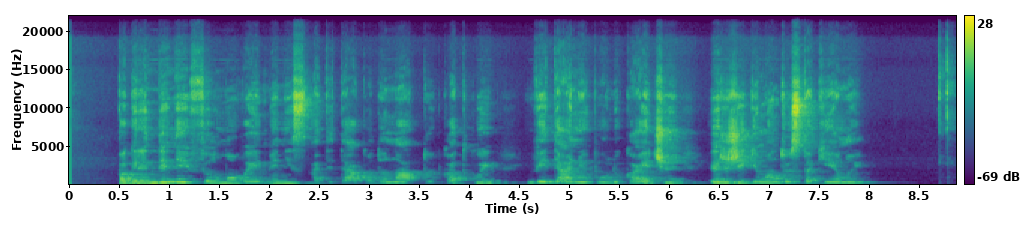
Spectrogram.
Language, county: Lithuanian, Kaunas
